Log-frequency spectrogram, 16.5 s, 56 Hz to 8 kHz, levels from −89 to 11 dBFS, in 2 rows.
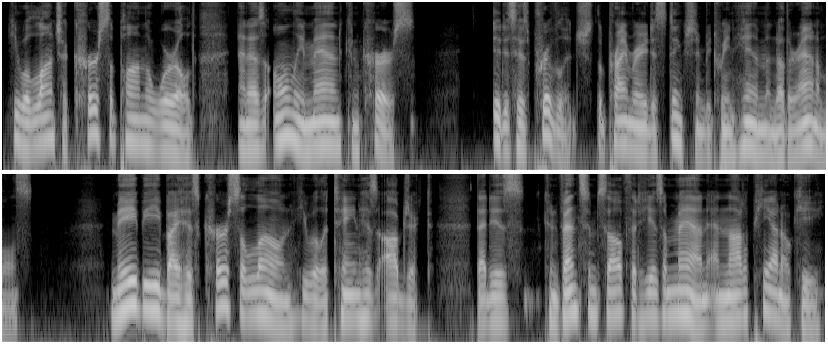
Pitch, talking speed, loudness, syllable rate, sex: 110 Hz, 180 wpm, -21 LUFS, 4.0 syllables/s, male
